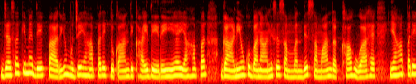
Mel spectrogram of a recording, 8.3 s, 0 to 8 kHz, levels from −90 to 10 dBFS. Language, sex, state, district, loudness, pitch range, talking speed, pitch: Hindi, female, Chhattisgarh, Sukma, -14 LUFS, 190-220 Hz, 225 wpm, 205 Hz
